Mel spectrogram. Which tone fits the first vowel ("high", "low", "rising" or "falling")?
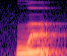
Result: falling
